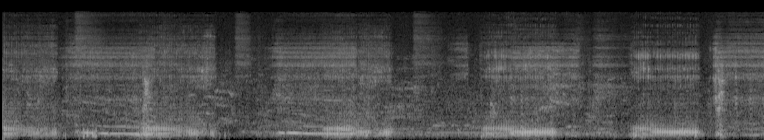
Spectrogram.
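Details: Fat pigs sleeping and snoring: deep, rough, rasping breaths in long bursts every few seconds, each swelling and fading, with broadband hiss and a few brief clicks between.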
